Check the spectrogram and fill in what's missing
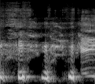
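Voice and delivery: high laugh in the posh voice; real laugh breaking through. Real, not acted. Speaker laughing at his own posh impression.

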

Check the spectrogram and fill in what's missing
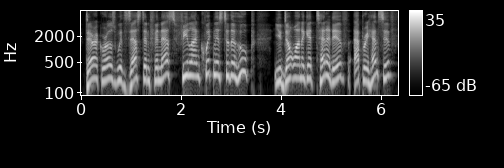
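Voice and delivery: high, lively rhyming commentator; Clyde Frazier impression. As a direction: ham up the rhyming broadcaster. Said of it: "Clyde said".

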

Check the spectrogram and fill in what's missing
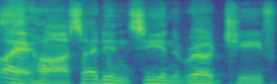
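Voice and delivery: loud put-on bro voice, sarcastic; mocking the driver. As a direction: ham up a clueless bro who hit you. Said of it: "if he said".

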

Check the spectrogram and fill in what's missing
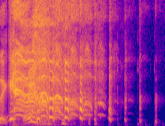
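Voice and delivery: high squealing laugh, burst out; real high laugh. Real, not acted. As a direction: shriek with laughter. Laughing at the accent attempt.

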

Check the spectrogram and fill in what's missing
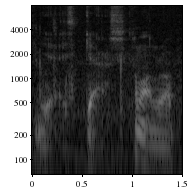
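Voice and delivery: unvoiced muttered aside; whispered aside. Real, not acted. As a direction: drop to a whisper. Aside muttered away from mic.

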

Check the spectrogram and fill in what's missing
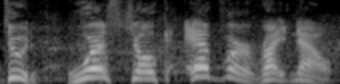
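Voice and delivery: loud, slow, punched-out disbelief; mock-outraged shout; exasperated retort. Nervous jumper scolding the instructor's bad joke, exasperated.

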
